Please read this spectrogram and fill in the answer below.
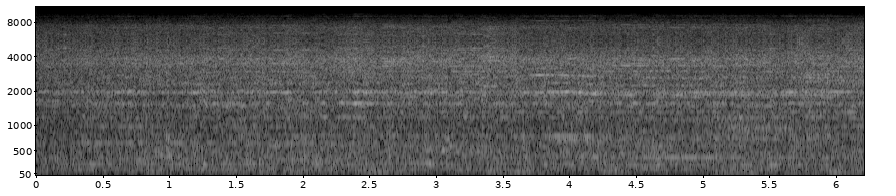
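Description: Elliptical trainer in use: a steady mechanical rumble from its flywheel and moving parts, with no distinct knocks or pauses.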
